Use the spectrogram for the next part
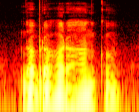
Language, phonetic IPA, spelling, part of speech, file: Ukrainian, [ˈdɔbrɔɦɔ ˈrankʊ], доброго ранку, interjection, Uk-доброго ранку.ogg
- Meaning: good morning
